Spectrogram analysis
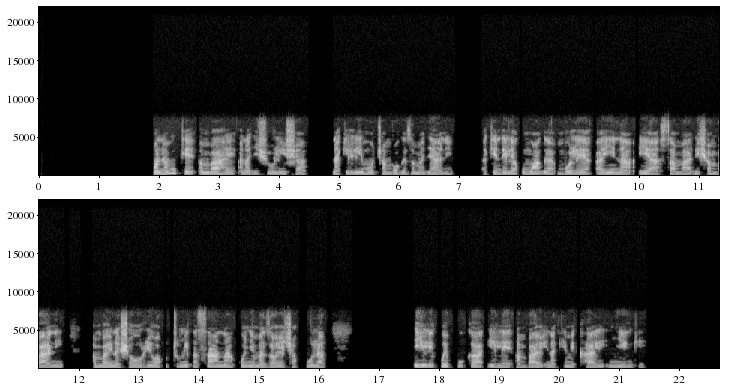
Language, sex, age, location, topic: Swahili, female, 25-35, Dar es Salaam, health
